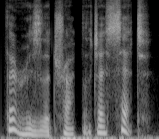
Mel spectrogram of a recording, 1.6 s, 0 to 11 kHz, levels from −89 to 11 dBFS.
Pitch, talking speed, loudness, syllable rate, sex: 140 Hz, 265 wpm, -19 LUFS, 5.6 syllables/s, male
